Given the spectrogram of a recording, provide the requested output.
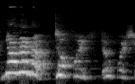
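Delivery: high, loud, rapid-fire pleading; retold urgent command. Mother imitating her midwife on the phone, loud and urgent. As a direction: urgently stop someone, re-enacted. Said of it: "you're like".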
